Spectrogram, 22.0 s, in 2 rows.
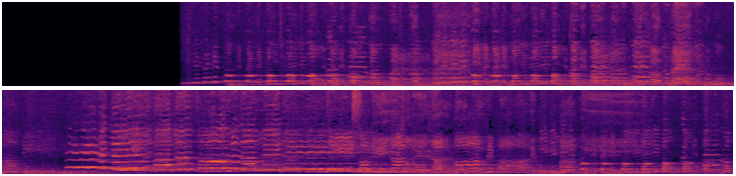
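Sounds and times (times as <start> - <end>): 
all voice parts singing: 2.7 - 21.9.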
